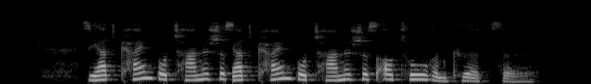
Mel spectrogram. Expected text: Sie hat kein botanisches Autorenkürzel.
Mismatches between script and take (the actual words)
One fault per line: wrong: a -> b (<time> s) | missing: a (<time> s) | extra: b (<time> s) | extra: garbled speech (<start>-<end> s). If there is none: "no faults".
extra: hat kein botanisches (2.3 s)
